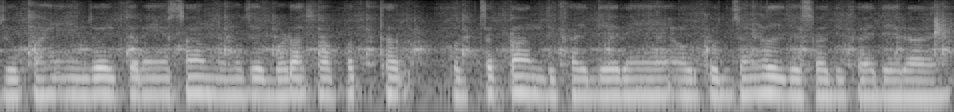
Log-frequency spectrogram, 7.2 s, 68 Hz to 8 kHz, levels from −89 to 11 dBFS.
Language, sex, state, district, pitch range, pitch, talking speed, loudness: Hindi, male, Rajasthan, Bikaner, 140-145 Hz, 140 Hz, 195 wpm, -15 LUFS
